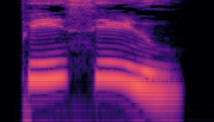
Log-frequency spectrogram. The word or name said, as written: ಪಸುಳೆ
